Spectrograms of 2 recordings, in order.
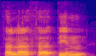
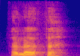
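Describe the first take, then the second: First: The word ends with a full -tin ending. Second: The word ends with a stopped -h sound. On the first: "ini sebenarnya thalathatin" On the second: "dibiasakan saja ya. Thalathah gitu"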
